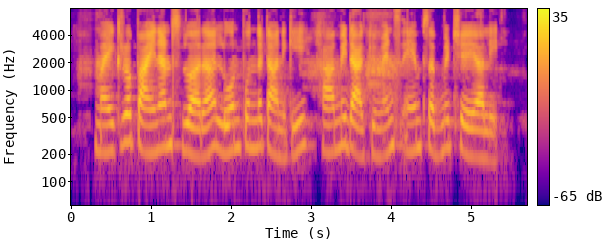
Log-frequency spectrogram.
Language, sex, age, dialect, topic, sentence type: Telugu, female, 25-30, Utterandhra, banking, question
